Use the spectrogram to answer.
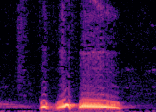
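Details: Spotted dove used to lure wild doves into singing: one complete low phrase, a short hoot, a rising double note, then a long even coo lasting about half a second.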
